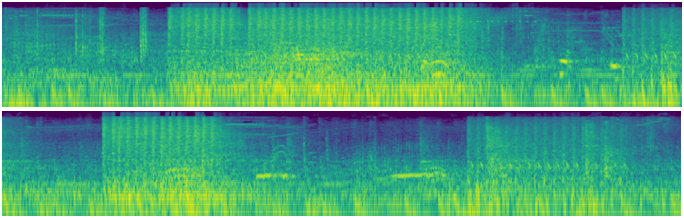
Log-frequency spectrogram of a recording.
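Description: Rapid bursts of automatic fire from the Chatterbox gun in a video game, several loud sustained volleys separated by brief pauses, with faint clatter between.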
